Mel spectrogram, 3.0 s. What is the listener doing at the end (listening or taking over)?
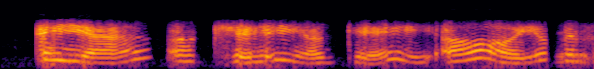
taking over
